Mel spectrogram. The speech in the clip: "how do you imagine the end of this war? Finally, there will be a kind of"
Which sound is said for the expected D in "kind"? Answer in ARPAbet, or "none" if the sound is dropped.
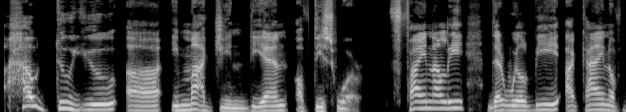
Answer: D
